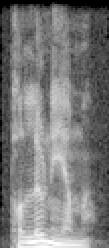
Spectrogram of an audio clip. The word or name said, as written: polonium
